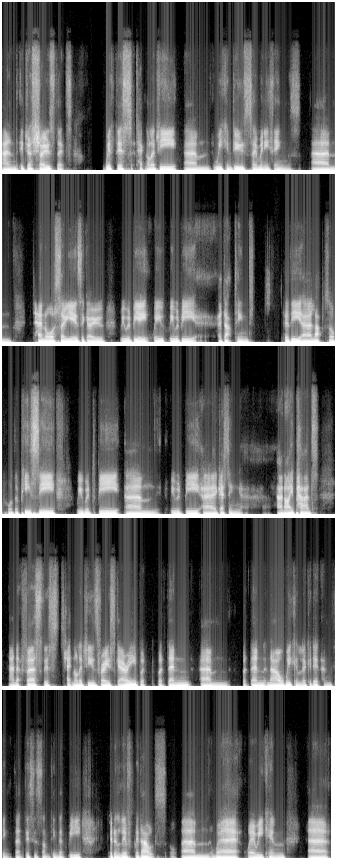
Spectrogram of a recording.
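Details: Stuttering in an adult man who has stuttered since childhood and had group speech therapy.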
